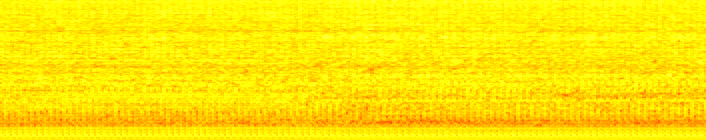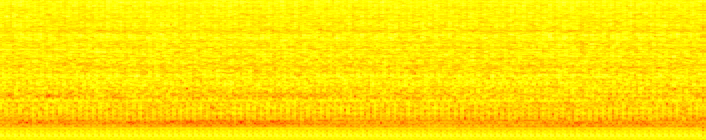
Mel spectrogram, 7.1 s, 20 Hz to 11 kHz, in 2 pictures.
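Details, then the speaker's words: Briggs & Stratton Storm Responder generator repowered with a 10 HP Briggs engine (204412), old oil, carb unserviced: even, steady drone with no knocks. It makes power at 113–114 V and about 61.8 Hz unloaded. "okay well there's good news and bad news i guess the good news first makes power"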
